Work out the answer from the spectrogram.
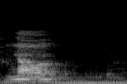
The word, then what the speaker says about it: know: E depois o meu verbo aqui quero usar o verbo no. Aqui temos um K, mas a pronúncia é no, porque o K aqui é mudo.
